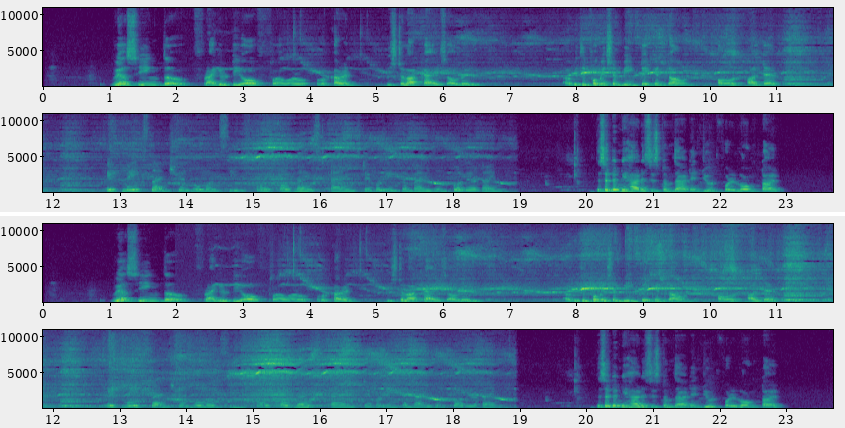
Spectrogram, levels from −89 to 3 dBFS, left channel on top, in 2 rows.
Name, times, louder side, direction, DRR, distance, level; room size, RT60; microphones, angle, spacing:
voice 1, 1.0-4.8 5.1-6.6 7.8-9.8 10.1-11.1 20.1-22.9, left 2 dB, 45° left, 0.9 m, -29 dB
sound 1, 2.0-18.9, right 5 dB, 80° right, 0.5 m, -36 dB
voice 2, 12.8-18.8 21.8-21.9, left 2 dB, 70° left, 0.6 m, -36 dB
2.5 x 2.3 x 2.2 m
head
